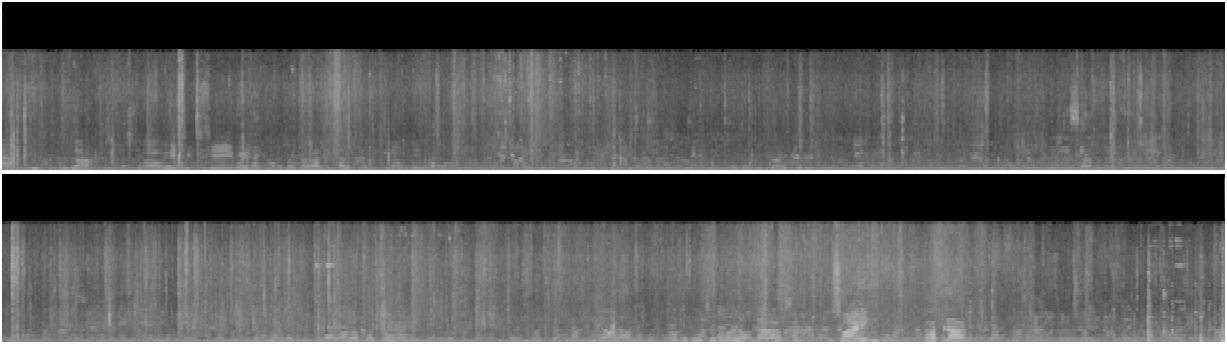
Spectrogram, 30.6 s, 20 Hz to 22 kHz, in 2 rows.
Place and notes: Neudorf Est, Strasbourg, France - Marché aux puces
Marché au puces Stade Strasbourg-Neudorf, déambulation, enregistrement Zoom H4N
